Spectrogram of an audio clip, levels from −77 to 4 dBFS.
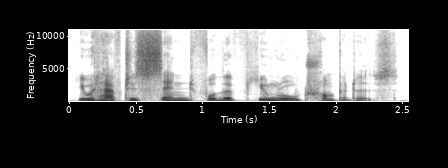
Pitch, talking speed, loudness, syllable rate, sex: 155 Hz, 210 wpm, -22 LUFS, 5.4 syllables/s, male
